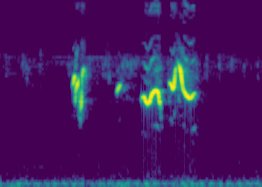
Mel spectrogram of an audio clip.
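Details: Wild mountain red-whiskered bulbul in Bình Thuận, Vietnam, caught for trapping, sings a short phrase: a few clipped chirps, then two bright whistled notes that rise and fall, with a faint low hum underneath.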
